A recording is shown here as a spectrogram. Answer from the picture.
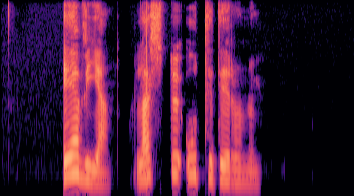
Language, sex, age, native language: Icelandic, female, 40-49, Icelandic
